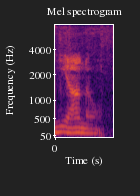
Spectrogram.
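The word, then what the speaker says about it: Llano: Texas it would be Yano yeah Yano I was gonna say the dou L has always been pronounced as a y as far as I know so um yeah Yano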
